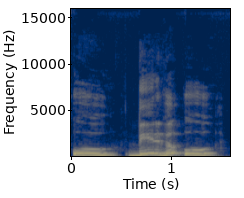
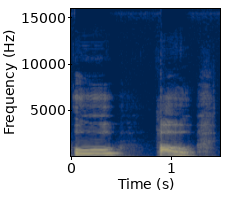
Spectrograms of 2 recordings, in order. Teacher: जैसे मैं वृत्ताकार स्वर की बात करूं तो ऊ करेंगे तो होंठ गोल बनता है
